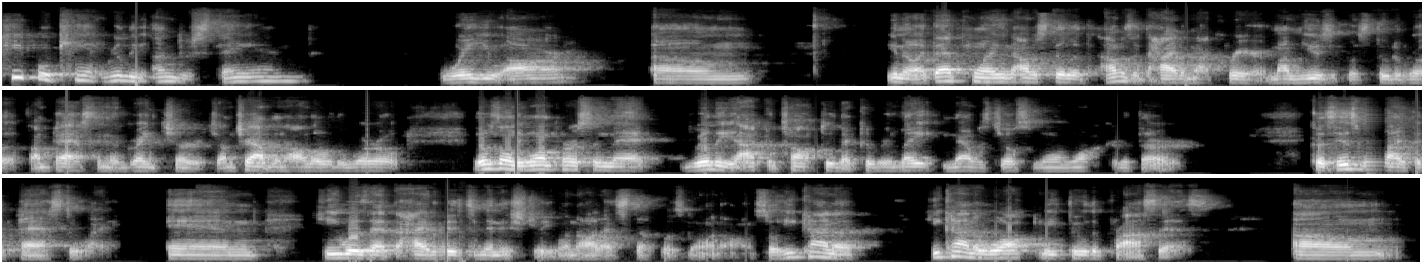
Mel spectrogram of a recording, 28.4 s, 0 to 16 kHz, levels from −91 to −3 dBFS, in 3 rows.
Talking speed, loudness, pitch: 205 wpm, -16 LUFS, 145 Hz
